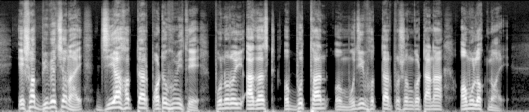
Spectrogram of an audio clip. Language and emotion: Bengali, neutral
